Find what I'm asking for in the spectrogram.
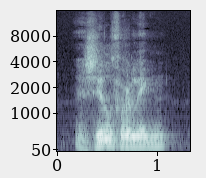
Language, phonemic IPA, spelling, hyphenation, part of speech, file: Dutch, /ˈzɪl.vərˌlɪŋ/, zilverling, zil‧ver‧ling, noun, Nl-zilverling.ogg
- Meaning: silver coin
